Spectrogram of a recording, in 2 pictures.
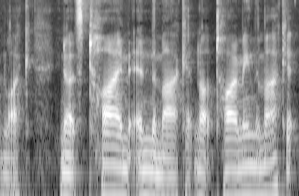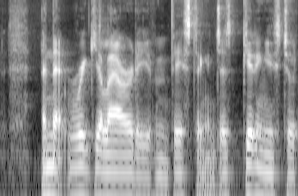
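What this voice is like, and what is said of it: New Zealand accent. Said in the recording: “I love hearing the word pathetic with a Kiwi accent.”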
